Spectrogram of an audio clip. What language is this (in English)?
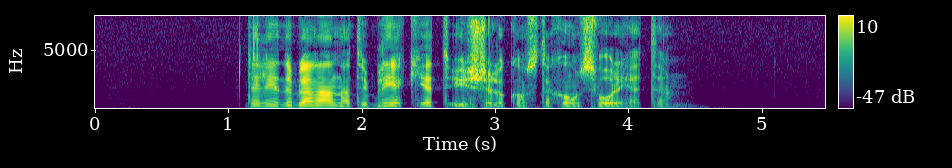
Swedish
